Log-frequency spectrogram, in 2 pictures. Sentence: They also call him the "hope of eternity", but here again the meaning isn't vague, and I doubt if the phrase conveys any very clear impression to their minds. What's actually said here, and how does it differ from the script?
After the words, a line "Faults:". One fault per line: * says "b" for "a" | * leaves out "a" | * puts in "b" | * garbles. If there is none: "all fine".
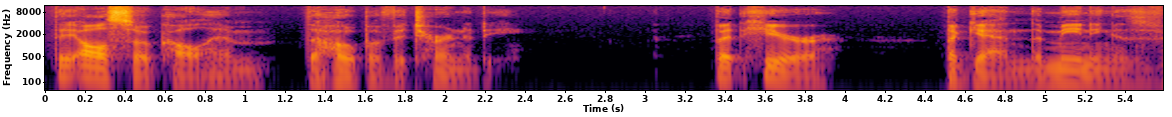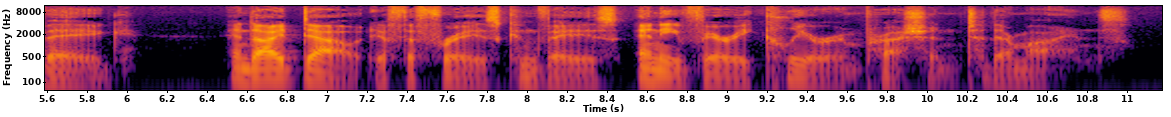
They also call him the "hope of eternity", but here again the meaning is vague, and I doubt if the phrase conveys any very clear impression to their minds.
Faults:
* says "is" for "isn't"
